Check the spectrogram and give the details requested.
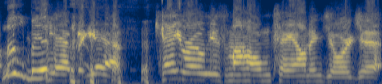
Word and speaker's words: Cairo: It's actually, they pronounce it Cairo, like Cairo, the syrup.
